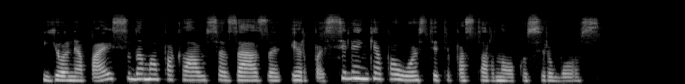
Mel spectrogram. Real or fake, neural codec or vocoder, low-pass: real; none; 10.8 kHz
